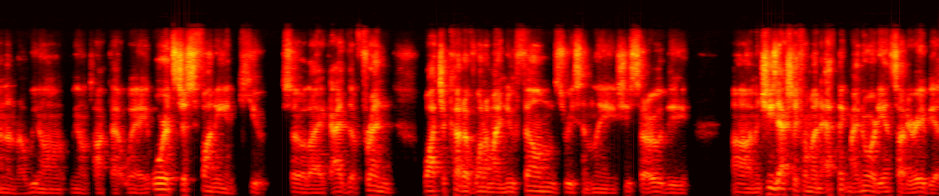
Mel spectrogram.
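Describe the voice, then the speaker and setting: A young man on a video call panel, talking in a relaxed, reflective way with many fillers and restarts. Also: sits low. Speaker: film director and panelist.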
